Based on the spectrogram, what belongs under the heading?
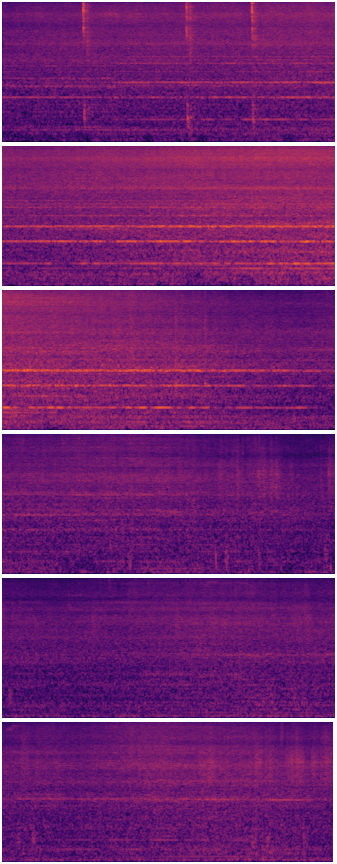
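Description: NS Bombardier TRAXX electric locomotive and its intercity coaches passing at low speed. There is a steady whine from the locomotive's electric drive, loudest about a third of the way in, then the coaches rolling past.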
